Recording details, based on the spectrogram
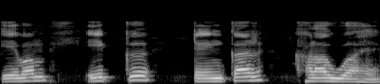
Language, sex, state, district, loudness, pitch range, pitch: Hindi, male, Jharkhand, Jamtara, -19 LUFS, 145-175 Hz, 155 Hz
